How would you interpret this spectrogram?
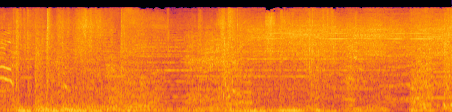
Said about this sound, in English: This is the T-Rex biting at King Kong. Oh, cool.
